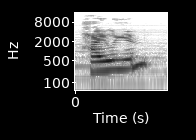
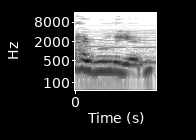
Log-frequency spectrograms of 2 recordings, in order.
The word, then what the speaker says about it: Hylian: But in my opinion, I have always pronounced it Hylian, like you're a Hylian person. I have heard Hyrulean, which makes a lot of sense if you're using it in that kind of context where you're saying...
